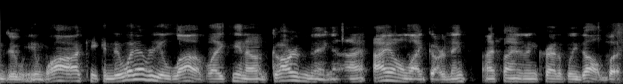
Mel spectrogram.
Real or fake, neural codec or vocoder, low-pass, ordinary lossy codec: fake; vocoder, 22.05 kHz, 80 mel bands, Vocos; 7.2 kHz; AAC, 32 kbps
